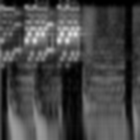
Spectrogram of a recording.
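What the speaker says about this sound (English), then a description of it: "your Tile will ring." A Tile Mate Bluetooth tracker rings with a short, bright electronic chirping melody, two quick tonal bursts close by with a brief gap.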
